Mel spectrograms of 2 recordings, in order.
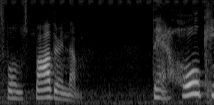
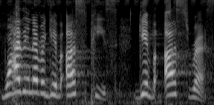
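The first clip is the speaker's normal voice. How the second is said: angry outburst; 5 semitones higher, 7 dB louder than usual. Acted.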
